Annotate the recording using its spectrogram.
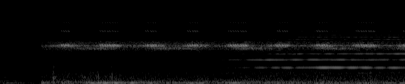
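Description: Cricket-like chirping, about two to three chirps a second, starting abruptly after a brief near-silent gap as part of a background music track. Soft sustained musical tones come in about halfway through.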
